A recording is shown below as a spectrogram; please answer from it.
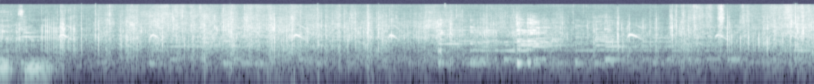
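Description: Nylon fabric of a pump sack and inflatable sleeping pad rustling and crinkling as they are handled and their valves fitted together, over soft background music with repeating light high notes.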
